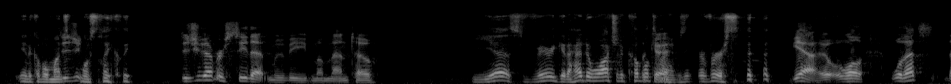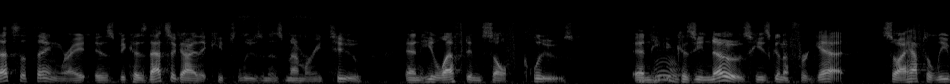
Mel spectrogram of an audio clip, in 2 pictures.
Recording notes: Technically, we had problems the entire evening. First off, we’ve switched to Mumble for...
